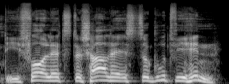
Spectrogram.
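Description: A man reading an audiobook, voicing a panicked technician who shouts out warnings. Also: on the high side, moderate pace, no room sound, clean studio sound, pitched above the performer's own voice, lightly acted. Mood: alarmed. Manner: shouting alarms. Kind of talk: audiobook character voice.

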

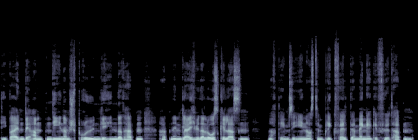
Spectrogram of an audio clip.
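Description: A male audiobook narrator reads a crime novel in a measured, wry way, with a mid-range voice. The studio sound is very dry and close. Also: mid-range voice, a little mellow, no echo.

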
